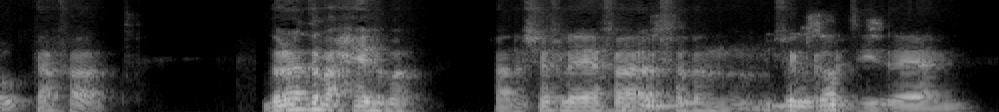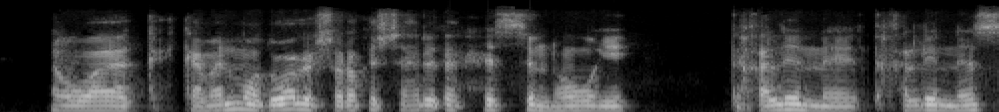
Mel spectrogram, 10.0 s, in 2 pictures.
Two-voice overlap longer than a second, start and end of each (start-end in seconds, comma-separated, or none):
3.1-4.5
